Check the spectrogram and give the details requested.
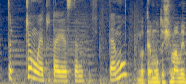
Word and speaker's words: Temu: czemu ja tutaj jestem temu No temu to się mamy przyjrzeć ale czyta się teamu madzionka w dzisiejszym filmie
